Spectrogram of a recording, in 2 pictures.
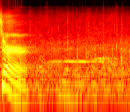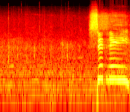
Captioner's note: audience cheering and applauding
